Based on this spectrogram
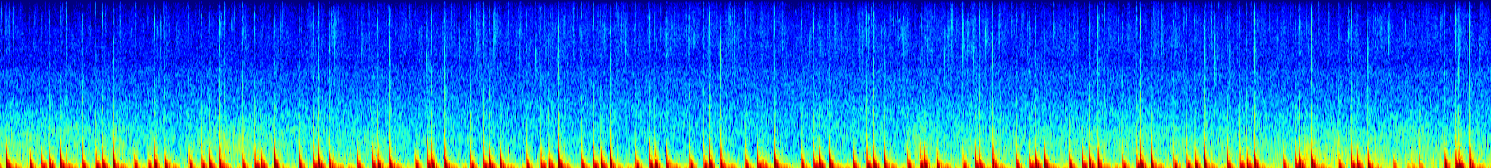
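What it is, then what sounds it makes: Wooden coaster pad. Fingertips tap and scratch the surface of a large, thin, round, light-brown wooden coaster pad, solid and flat, held in one hand near the microphones. The result is a steady stream of quick, irregular, dull, low thumps with very short decay and faint scratchy texture between them.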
